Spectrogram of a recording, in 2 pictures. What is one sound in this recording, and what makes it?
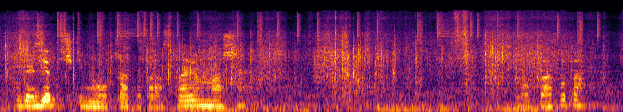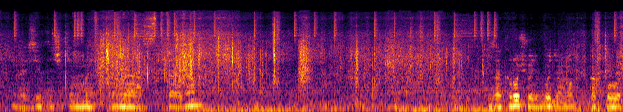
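Newspaper pages rustle and crinkle as they are unfolded.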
